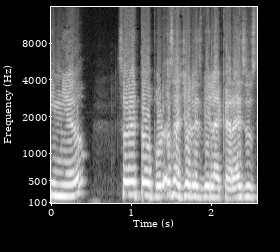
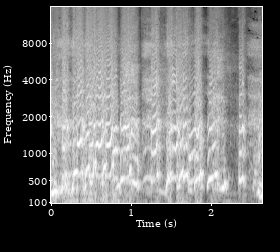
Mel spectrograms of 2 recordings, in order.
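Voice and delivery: shrieking laugh. Real, not acted. Friend shrieks with laughter at the joke, real high laugh. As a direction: crack up hard in a shriek.

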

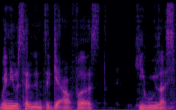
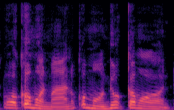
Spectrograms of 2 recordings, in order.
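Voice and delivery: raised, louder imitated plea; pleading klaxon man; 3 semitones higher, 6 dB louder, much slower than usual. Friend acting the klaxon man begging the heckler, pleading. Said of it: "that was his accent".

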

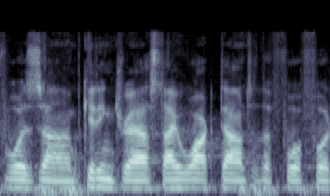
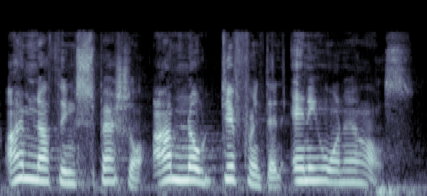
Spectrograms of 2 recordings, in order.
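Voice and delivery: higher, louder, ringing preacher's voice; preaching at full force; 10 semitones higher, 6 dB louder than usual. Acted. Missionary preaching to the congregation, at full force.

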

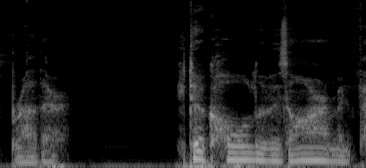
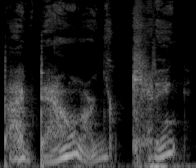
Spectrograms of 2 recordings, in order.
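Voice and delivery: higher, incredulous horror; horrified; 7 semitones higher than usual. A narrator's reading. Brother asked to dive down in the dark, horrified. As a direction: balk at it with swooping, disbelieving questions. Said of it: "Roland could hear the horror in his brother's voice".

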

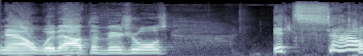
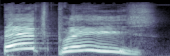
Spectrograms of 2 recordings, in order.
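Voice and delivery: sassy brush-off; 8 semitones higher than usual. Retold or imitated. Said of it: "And he was like".

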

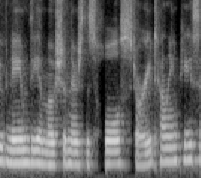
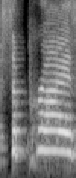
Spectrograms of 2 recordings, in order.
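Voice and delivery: mock surprise shout; 11 semitones higher, 5 dB louder than usual. Retold crowd shouting surprise.

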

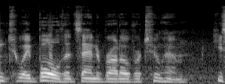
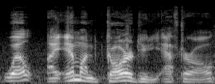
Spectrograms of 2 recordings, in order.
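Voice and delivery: usual speaking voice

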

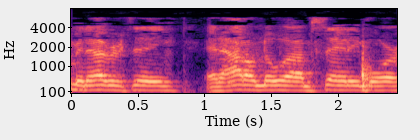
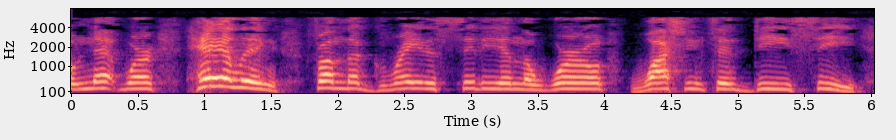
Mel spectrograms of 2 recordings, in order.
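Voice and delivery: ring announcer intro; 2 semitones higher, slower than usual. Acted. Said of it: "introduces self as champ".

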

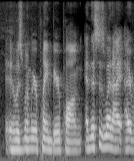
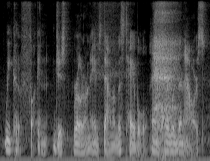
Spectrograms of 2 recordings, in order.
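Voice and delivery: much softer and lower, under the voice; inner thought; 6 semitones lower, 18 dB quieter than usual. Retold or imitated. Player retelling his thought at the table, hushed inner voice. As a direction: murmur it as a private thought. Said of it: "'Cause in my head".

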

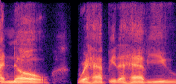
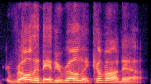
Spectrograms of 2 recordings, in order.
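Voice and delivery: hyped up; 8 semitones higher, 4 dB louder than usual. Real, not acted. Cheering him on.

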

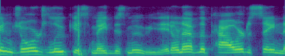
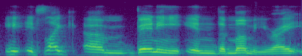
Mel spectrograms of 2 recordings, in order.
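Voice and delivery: usual speaking voice

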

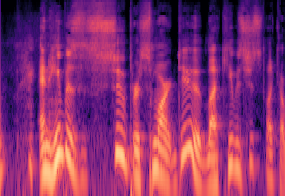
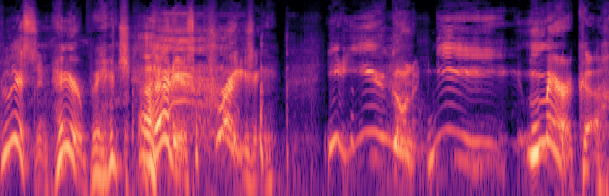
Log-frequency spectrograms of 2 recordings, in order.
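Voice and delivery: high, strained mock rant at a higher pitch, voice cracking; irate caller; slower than usual. Outraged caller ranting at the radio host, strained and high. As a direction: play a fired-up patriot yelling into the phone. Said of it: "they're like".

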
